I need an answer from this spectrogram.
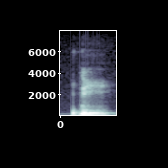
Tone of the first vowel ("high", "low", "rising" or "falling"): low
